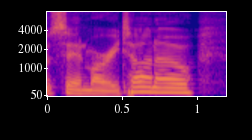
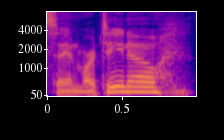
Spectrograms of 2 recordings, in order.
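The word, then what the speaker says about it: Sammartino: Bulldog, Brother Love, Bruno San Maritano, that's not how you pronounce it. It's San Martino.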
